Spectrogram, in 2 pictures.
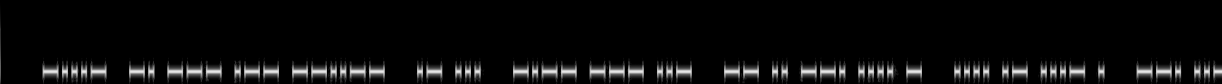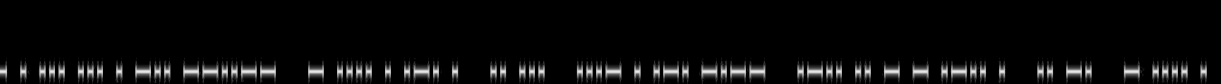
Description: Morse code, heard as a keyed tone, about 25 wpm, 600 Hz. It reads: <BT> NOW, AS YOU MIGHT HAVE GUESSED, THERE IS VERY LITTLE IN THE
